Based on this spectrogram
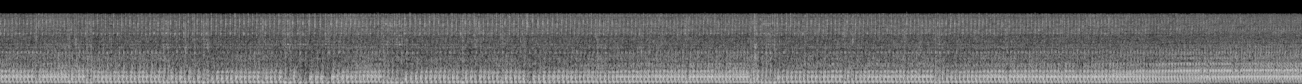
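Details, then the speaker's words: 1998 Honda TRX300EX single-cylinder quad after a previous owner's engine rebuild, with the valves now checked good. It runs with an uneven, lumpy beat and lags when throttled before slowly picking up revs. Owner suspects the timing chain is one tooth off; not confirmed. "I'm wondering if the tiniest is maybe they are one step off on the timing chain it seems like when I give it gas it like you know thinks about it"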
